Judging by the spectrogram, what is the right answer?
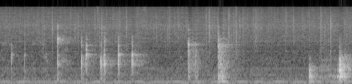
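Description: Diced chorizo and chopped onion sizzling in a hot non-stick frying pan with no added oil, the chorizo's own fat frying them, with frequent sharp crackles and pops over a steady hiss.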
